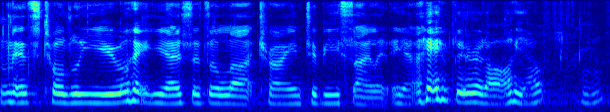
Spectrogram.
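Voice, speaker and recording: A woman at a medium pitch speaks at a fairly slow pace in a monotone, flat intonation. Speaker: tarot reader. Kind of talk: live stream tarot reading. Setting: home live stream at night. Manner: loud; lowered voice.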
